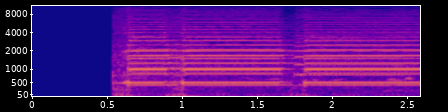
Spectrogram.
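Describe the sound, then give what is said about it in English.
Loud, sustained car horns blare in close succession in busy Friday evening traffic, one long honk breaking briefly before another picks up, with no voices. “What a busy traffic on this Friday evening!”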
